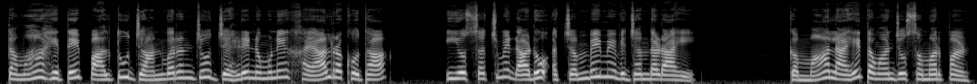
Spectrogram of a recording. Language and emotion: Sindhi, surprised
